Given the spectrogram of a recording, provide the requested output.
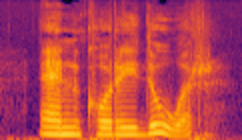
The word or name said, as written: korridor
